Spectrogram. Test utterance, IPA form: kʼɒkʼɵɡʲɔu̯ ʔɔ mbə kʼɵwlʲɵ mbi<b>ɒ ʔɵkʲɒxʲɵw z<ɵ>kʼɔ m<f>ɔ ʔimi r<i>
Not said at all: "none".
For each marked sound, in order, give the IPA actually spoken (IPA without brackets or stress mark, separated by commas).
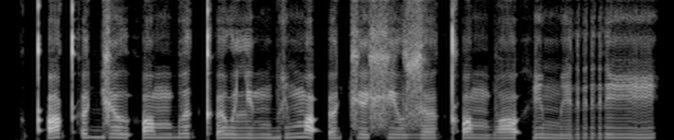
m, ɵ, b, i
